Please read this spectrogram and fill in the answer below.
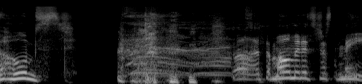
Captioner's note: laughs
